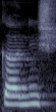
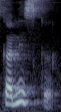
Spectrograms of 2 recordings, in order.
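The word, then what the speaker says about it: Kanishk: So your name is Kaniska or is it Kanesk? It's not Kanesk. It's Kaniska. Uh yes ma'am it would be pronounced Kanisk.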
